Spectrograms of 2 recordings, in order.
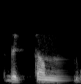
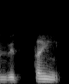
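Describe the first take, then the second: First: The final nasal is a full m sound. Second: The final nasal is a nasalized vowel. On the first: "it is like makara" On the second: "They will say vittain"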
